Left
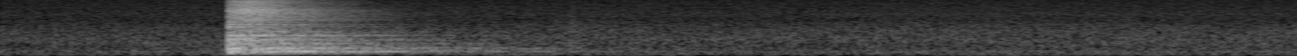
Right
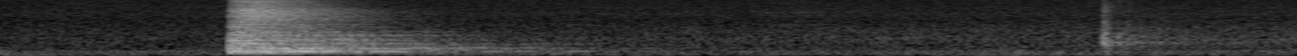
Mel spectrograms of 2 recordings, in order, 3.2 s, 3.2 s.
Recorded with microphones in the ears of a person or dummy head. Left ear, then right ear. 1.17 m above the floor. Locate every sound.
0.6 s a snare drum: 65° left (ahead or behind), 0.7 m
